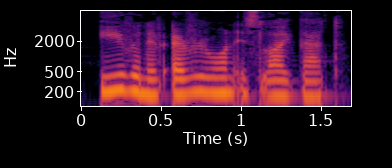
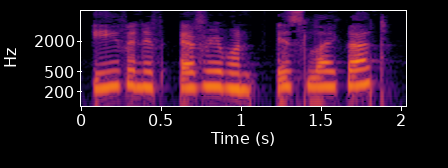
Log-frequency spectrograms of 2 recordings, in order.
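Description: First: "even" stressed, "that" settled as a statement; affirming. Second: "that" lifted as a question. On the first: Alyosha answers Kolya's doubt, affirming. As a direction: confirm it firmly, leaning on "even". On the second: Kolya doubts Alyosha's advice, questioning. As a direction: ask it, voice rising on "that". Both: Acted.

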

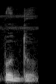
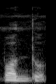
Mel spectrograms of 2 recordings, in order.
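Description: First: পদ্ম as "pod-do"; correct closed o. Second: পদ্ম with a wide "paw-ddo"; wrong open o. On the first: Teacher shows what we say, পদ্ম with closed o. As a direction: round the first vowel of পদ্ম to o. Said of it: "আমরা উচ্চারণ করছি". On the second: Teacher shows what we don't say, পদ্ম with open aw. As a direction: open the first vowel of পদ্ম to aw. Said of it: "আমরা কিন্তু বলি না". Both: Shown as a demonstration.

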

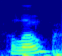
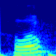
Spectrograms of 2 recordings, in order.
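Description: The two takes are said the same way.

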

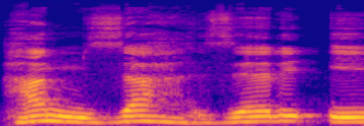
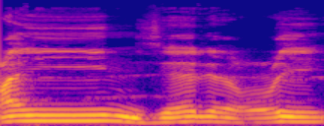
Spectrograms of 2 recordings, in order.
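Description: First: "হামজা জের ই" said lightly from the start of the throat; throat-start hamza. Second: "আইন জের ই" pressed from mid-throat; pressed ayn. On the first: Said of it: "গলার শুরু থেকে বলবো". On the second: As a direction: squeeze "আইন" from the middle of the throat. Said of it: "আইনের চাপ দিয়ে". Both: Shown as a demonstration.

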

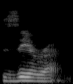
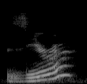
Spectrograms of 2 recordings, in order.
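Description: First: Said in the usual way. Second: Questioning. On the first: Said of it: "Chapter fourteen". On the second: Acted. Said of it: "asked Anna".

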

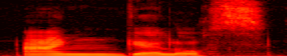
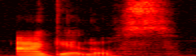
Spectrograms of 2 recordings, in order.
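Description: First: Angelos said slowly, ng sound clear. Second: Agelos as the rejected reading, hard g; agelos, g not nasal; wrong form agelos. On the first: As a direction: say angelos with the ng, drawn out. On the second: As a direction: contrast take agelos with a plain g. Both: Shown as a demonstration. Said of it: "not agelos".

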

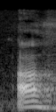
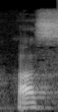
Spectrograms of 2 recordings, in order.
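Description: First: আস closed on a soft th at the tongue tip; soft th ending. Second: আস closed on a long, sharp hissing s; hissed s ending. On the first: Teacher models the soft tongue-tip letter, আস ending in th. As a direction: end আস gently with a lisped th. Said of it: "নরম করে উচ্চারণ হবে". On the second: Teacher shows the faulty pronunciation, আস ending in a hissed s. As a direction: end আস with a whistling sin sound. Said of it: "তাহলে উচ্চারণ হবে না". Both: Shown as a demonstration.

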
